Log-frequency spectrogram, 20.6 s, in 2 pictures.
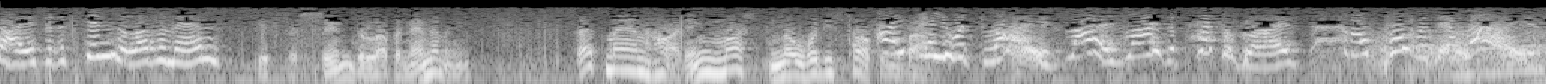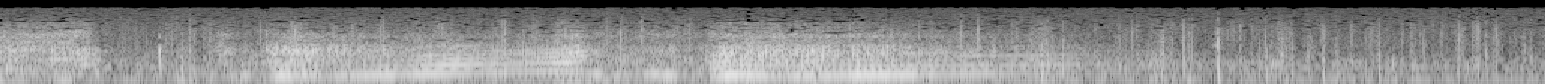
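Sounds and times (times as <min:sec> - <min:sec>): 
speech: 0:00.1 - 0:11.1
car driving off: 0:11.6 - 0:18.3.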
